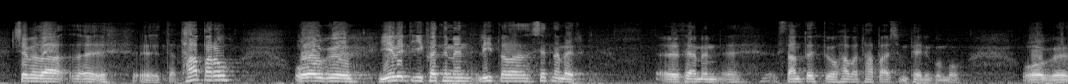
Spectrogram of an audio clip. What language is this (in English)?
Icelandic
